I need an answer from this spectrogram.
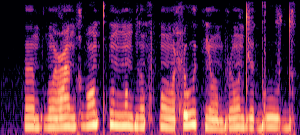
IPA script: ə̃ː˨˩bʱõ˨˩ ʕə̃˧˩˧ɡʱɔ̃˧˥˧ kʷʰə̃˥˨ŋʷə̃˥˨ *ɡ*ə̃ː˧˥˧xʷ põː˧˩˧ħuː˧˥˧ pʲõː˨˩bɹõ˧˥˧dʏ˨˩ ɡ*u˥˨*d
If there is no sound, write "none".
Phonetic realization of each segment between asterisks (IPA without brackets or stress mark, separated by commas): ɡ, u˥˨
